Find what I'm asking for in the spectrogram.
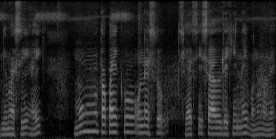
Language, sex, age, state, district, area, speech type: Nepali, male, 60+, West Bengal, Kalimpong, rural, spontaneous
